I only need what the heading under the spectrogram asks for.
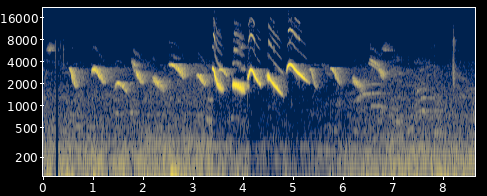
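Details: Green-winged saltator giving a 'baruc' song used as a warm-up for captive birds. Soft falling whistles build into a loud run of rich downward-slurred notes, then trail off into quieter whistles and a sharp click near the end.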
